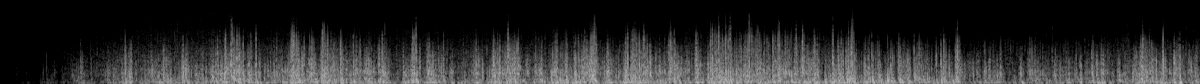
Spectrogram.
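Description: Wind buffeting the microphone: a rough, uneven rush with irregular gusts that fades in about half a second in.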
